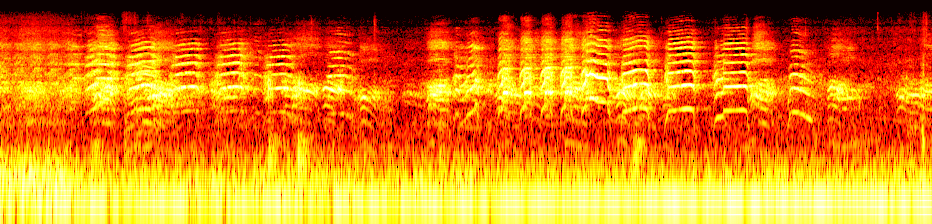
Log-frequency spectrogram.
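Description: Birds calling in quick runs of repeated calls, about four a second, in two bouts with a short lull in the middle.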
